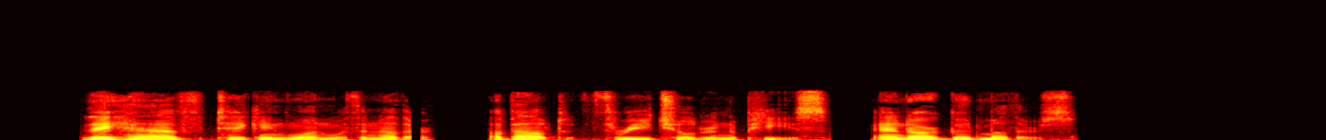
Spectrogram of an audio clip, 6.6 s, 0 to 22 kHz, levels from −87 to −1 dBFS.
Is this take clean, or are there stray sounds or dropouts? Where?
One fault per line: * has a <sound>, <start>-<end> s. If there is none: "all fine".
* has a dropout, 2.1-2.1 s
